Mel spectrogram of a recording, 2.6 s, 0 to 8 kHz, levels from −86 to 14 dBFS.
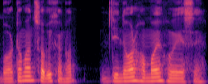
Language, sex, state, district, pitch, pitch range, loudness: Assamese, male, Assam, Kamrup Metropolitan, 115 Hz, 110-130 Hz, -19 LUFS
